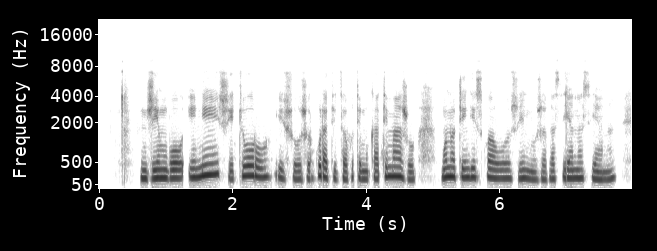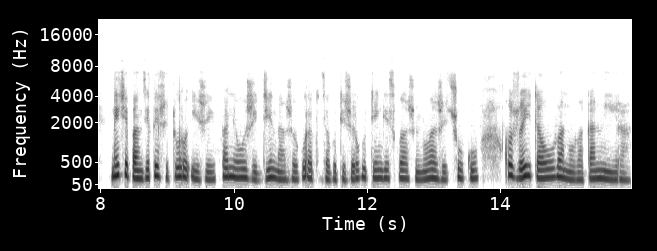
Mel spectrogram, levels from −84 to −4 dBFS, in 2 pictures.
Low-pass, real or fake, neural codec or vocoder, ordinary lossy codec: 7.2 kHz; fake; codec, 16 kHz, 4 kbps, FunCodec, trained on Chinese and English, 50 frames a second; Opus, 16 kbps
